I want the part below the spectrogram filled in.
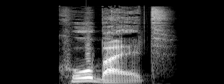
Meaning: cobalt
- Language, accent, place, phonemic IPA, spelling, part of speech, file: German, Germany, Berlin, /ˈkoːbalt/, Kobalt, noun, De-Kobalt.ogg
